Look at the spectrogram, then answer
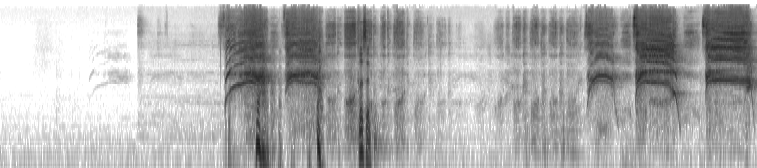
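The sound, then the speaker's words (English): A woman lets out a series of loud, shrill, drawn-out squealing pig calls, in two bursts separated by a brief pause with rustling, each call rising and wavering like a hog's squeal. “Woman pig calling.”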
